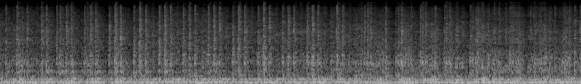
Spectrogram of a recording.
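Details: Race modified V8 first start after months of work, new Edelbrock fuel pump: loud lumpy big-cam idle, running steadily on its own once fuel reached it; healthy, water pump gasket leaking on passenger side.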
